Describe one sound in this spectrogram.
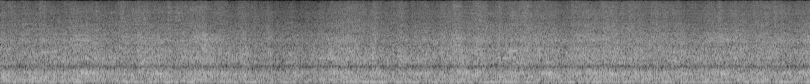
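Heavy freight wagons rumble and clatter steadily along a railway track close by.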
